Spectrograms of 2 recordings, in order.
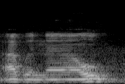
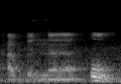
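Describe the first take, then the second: First: The glottal stop before u is softened and weak. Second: The glottal stop before u is strong and clear. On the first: The speaker calls it wrong. "bukan abnau ... Itu kalau itu nanti jadinya tashil" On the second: The speaker calls it right. "U jelas"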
